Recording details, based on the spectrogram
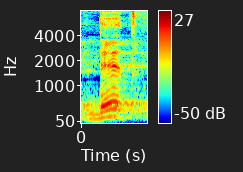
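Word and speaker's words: טית: அடுத்த எழுத்து அடுத்த எழுத்தை டெத் அப்படின்னு உச்சரிக்கிறோம் ஒன்பதாவது எழுத்தை டெத் என்ு உச்சரிக்கிறோம்.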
